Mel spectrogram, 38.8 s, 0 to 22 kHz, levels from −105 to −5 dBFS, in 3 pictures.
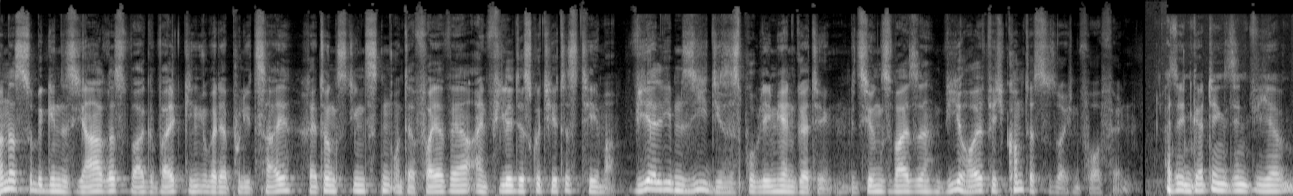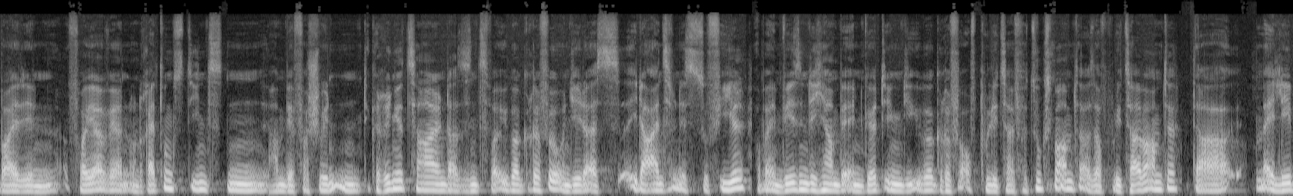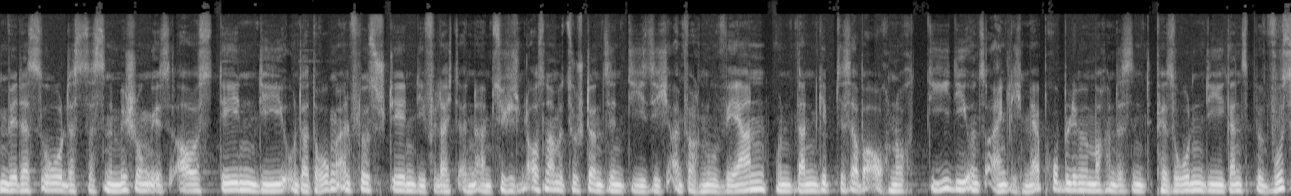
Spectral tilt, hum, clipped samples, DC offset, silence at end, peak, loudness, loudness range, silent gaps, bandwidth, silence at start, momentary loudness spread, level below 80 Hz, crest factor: -7 dB/octave; none; under 0.1%; under 0.1%; 0 s; -6 dBFS; -25 LUFS; 3 LU; none; 17 kHz; 0 s; 6 LU; -60 dBFS; 18 dB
